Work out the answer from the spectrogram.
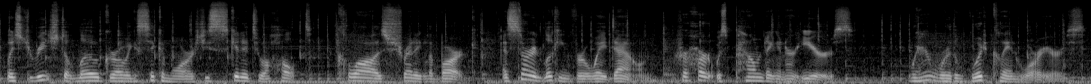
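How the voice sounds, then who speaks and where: A woman's voice: sits low, normal speed. A woman reading scripted fiction as a dramatic narrator. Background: music.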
